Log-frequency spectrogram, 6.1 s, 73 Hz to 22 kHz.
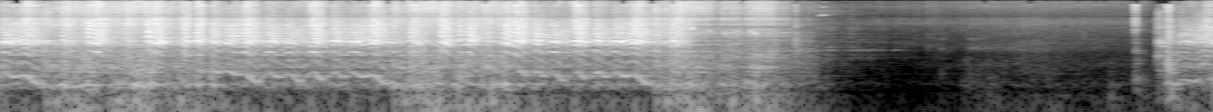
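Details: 1991 Camaro project, cranking with fuel pump pressure around 40 psi: fast, regular starter whirring for about four seconds, stopping and cranking again; the engine turns over but never fires, and the distributor is pulled next.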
